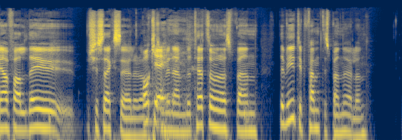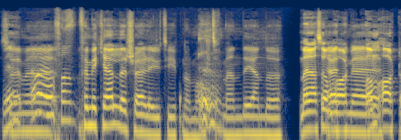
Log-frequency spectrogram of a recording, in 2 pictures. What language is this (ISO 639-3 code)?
swe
